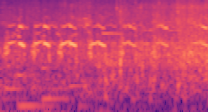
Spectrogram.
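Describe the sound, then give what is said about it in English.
Gulls call over an ocean beach in late August, with many quick, high, squawking cries repeating in a loose rhythm over a steady background hiss. “Gulls jabber overhead.”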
